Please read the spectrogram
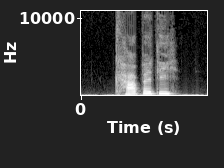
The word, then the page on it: kabaddi: ˈkɑbadi; kaˈbɑːdi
